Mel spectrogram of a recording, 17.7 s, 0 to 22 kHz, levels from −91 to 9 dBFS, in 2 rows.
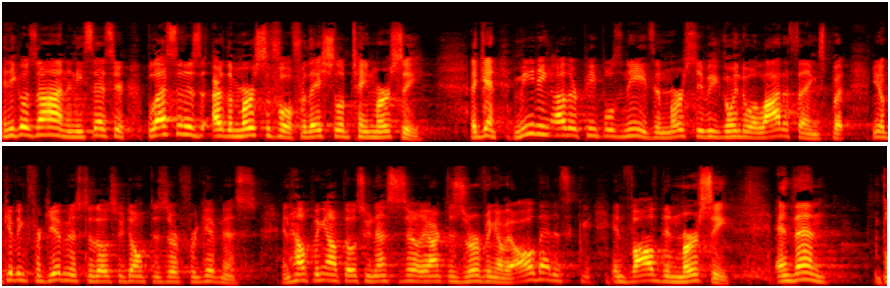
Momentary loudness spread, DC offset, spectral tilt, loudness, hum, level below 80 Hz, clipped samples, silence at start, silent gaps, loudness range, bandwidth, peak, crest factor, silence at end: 12 LU; under 0.1%; -4 dB/octave; -25 LUFS; none; -76 dBFS; under 0.1%; 0 s; none; 6 LU; 12.5 kHz; -4 dBFS; 22 dB; 0 s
